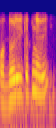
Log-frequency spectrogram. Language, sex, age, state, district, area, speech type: Odia, male, 18-30, Odisha, Ganjam, urban, conversation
